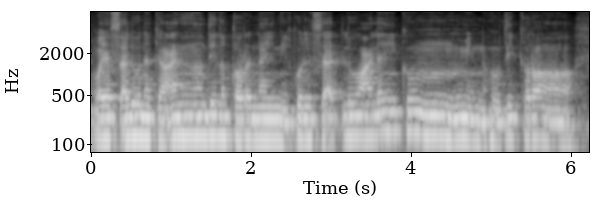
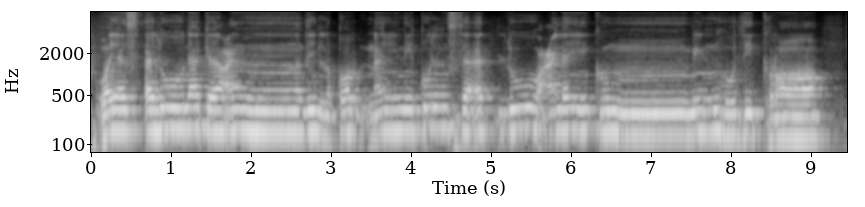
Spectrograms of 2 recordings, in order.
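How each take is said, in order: First: It is recited at a fast tempo. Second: It is recited at a slow, measured tempo. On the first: "Kalau hadar ni dia dia agak pantas tempo bacaannya tu" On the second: "Dengan tanwinnya, dengan dengungnya, itu tartil"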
